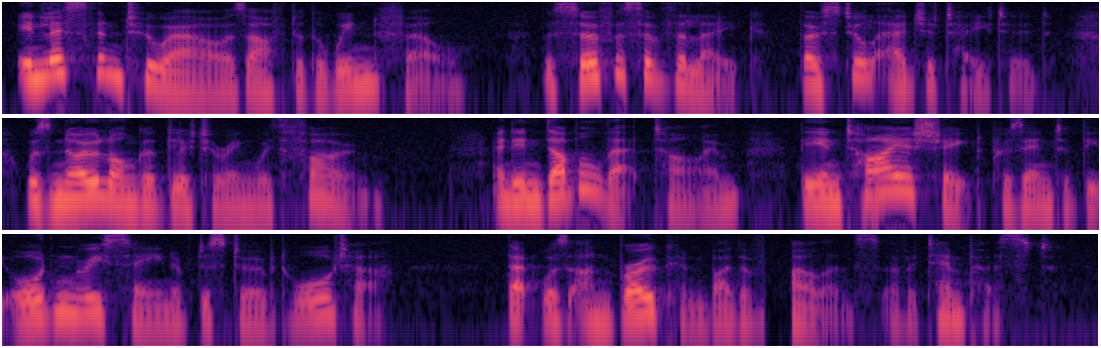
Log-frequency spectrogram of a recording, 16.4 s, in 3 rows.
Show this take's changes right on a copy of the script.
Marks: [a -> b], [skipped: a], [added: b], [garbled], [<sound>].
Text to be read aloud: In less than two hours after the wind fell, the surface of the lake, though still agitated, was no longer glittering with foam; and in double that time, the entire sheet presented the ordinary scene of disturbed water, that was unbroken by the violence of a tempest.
In less than two hours after the wind fell, the surface of the lake, though still agitated, was no longer glittering with foam; and in double that time, the entire sheet presented the ordinary scene of disturbed water, that was unbroken by the violence [dropout] of a tempest.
